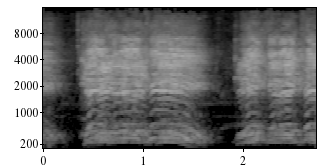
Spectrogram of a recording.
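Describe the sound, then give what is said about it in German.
A crowd shouts a loud rooster-crow 'Kikeriki' cheer together, called for as a triple cheer, voices imitating a cock's call in two long, rising bursts separated by a brief pause. “So, und darauf ein dreifaches Kikeriki!”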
